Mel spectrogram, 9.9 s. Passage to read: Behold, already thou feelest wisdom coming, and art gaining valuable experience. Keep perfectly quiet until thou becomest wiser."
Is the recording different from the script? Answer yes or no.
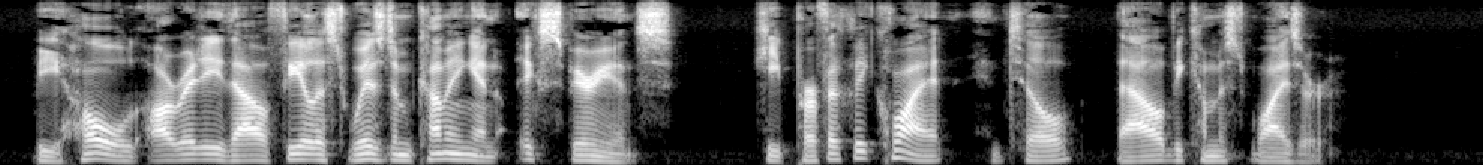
yes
